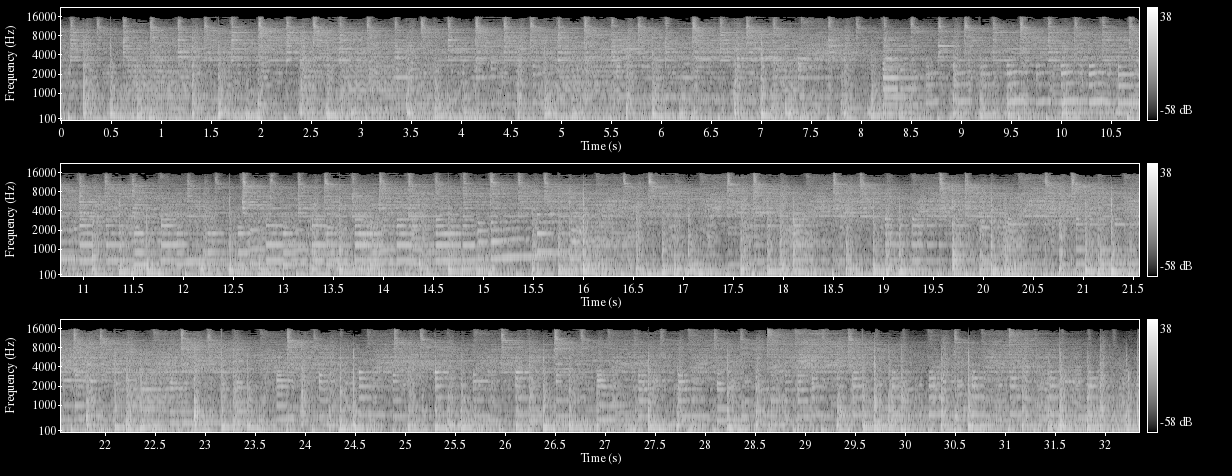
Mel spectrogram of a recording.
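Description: Live band playing an instrumental passage without vocals, the drum kit driving a steady beat with snare and bass drum, while a lead line slides up in pitch a couple of times around the middle.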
